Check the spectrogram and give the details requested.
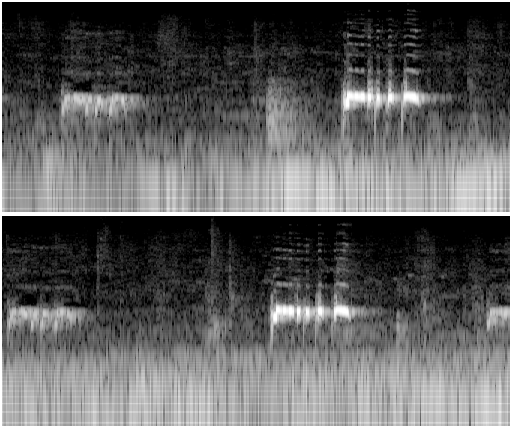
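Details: Local zebra dove singing strongly, used to get idle doves calling: soft purring coos alternating with two loud stuttering coo bursts about three seconds apart, over a low steady hum.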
